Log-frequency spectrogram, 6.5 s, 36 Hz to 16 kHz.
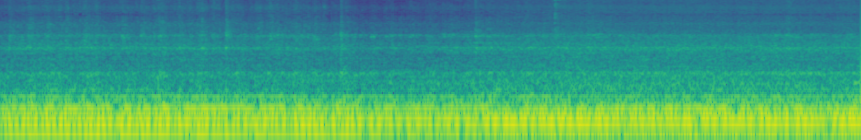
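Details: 1958 GMC 4x4 just after its first fire-up: deep, uneven idle with lumpy, irregular beats and no steady rhythm; fuel is reaching the filter; owner suspects a gunked carburetor, unconfirmed; rough running.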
